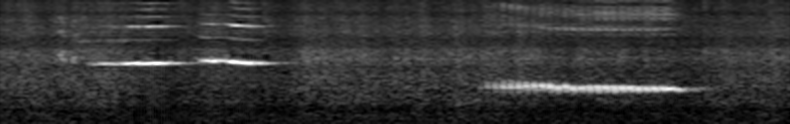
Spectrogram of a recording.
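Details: Butcherbird singing during rain: two bright, high whistled notes in quick succession, then after a pause a lower, wavering, trilled note held for about a second, with faint rain hiss underneath.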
